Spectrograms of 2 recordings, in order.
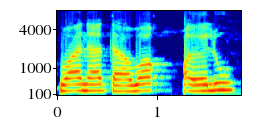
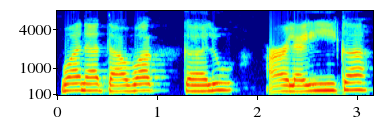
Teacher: یہاں یہ کاف باریک والا ہے جس کو عموماً موٹا پڑھ دیا جاتا ہے، جیسے وَنَتَوَكَّلُ جو درست نہیں.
